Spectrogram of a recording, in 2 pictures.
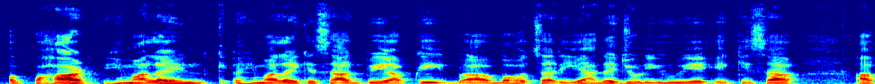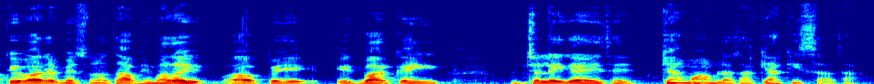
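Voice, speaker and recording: A male interviewer asking questions hesitantly, with many pauses and fillers. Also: on the low side.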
